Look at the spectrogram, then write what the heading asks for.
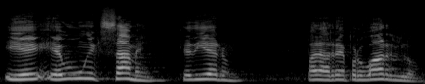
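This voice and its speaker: A man, preaching a homily as a deacon and telling his own story in an animated way, acting out the dialogue. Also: sits high, a little slow. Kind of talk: sermon with personal testimony.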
